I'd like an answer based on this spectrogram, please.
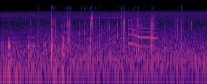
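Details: Stray cat giving a short, slightly falling meow amid sharp clicks and tapping sounds, with a faint hum underneath.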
